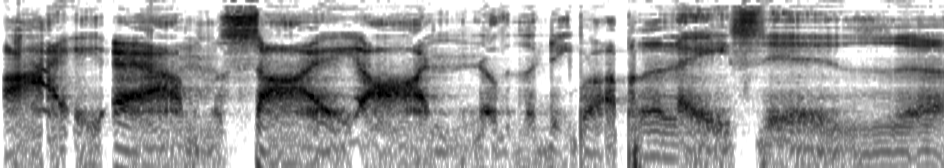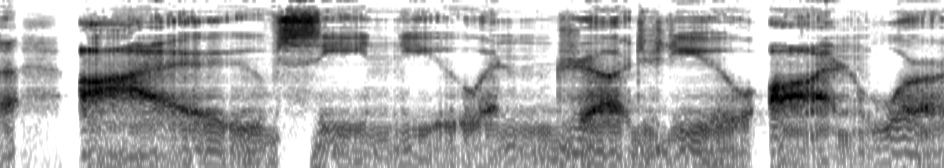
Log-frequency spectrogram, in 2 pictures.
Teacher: And then do that same thing. So low, breathy, constrict, and then add character to it.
